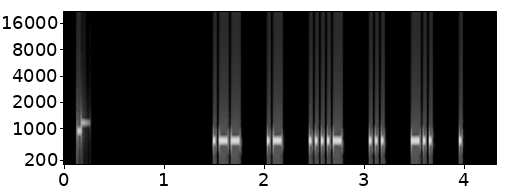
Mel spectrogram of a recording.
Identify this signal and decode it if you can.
Morse code, heard as a keyed tone, about 39 wpm, spaced as for 23 wpm, 700 Hz. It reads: WA4SDE
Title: USA Call Signs - 6 Characters - 3x Character Spacing - 40wpm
